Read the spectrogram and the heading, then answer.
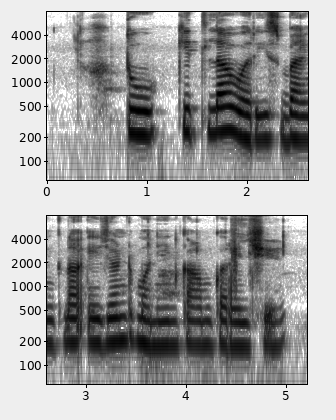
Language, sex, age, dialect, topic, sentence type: Marathi, female, 31-35, Northern Konkan, banking, statement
